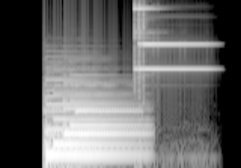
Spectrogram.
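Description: Short logo sound for an intro ident: a low, rich synth tone enters, then about a second in a bright chime-like ding sounds and rings out.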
